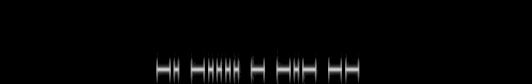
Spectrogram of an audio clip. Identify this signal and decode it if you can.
Morse code, heard as a keyed tone, about 28 wpm, 700 Hz. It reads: N6TKM
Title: USA Call Signs - 5 Characters - Repeated 2x - 28wpm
